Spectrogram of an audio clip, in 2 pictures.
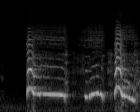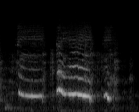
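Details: Dog whining in a series of six high, tonal whimpers, each about half a second long, slightly falling at the end, with short silent gaps between them and no other sounds.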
